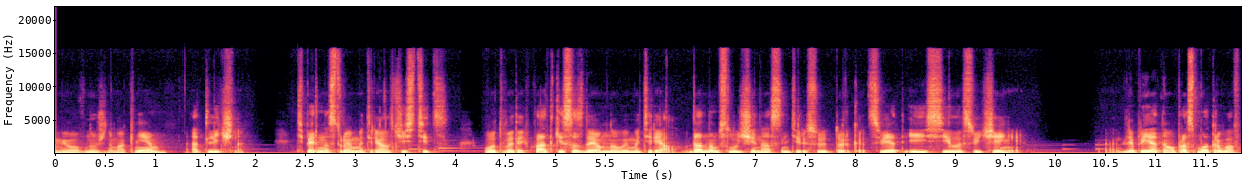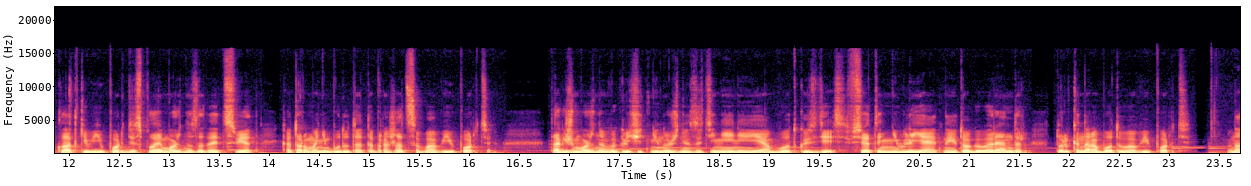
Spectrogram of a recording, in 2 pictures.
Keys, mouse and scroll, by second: 20.0 click, 20.0 space, 22.0 middle click, 22.4 click.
